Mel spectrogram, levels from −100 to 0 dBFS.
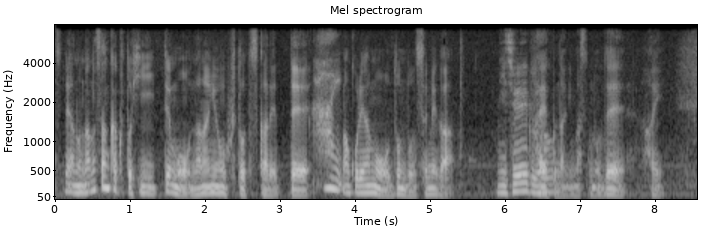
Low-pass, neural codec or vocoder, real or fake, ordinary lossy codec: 7.2 kHz; none; real; none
